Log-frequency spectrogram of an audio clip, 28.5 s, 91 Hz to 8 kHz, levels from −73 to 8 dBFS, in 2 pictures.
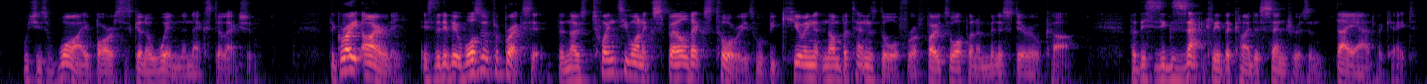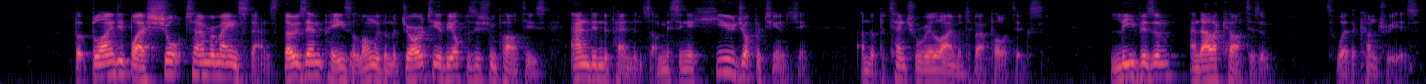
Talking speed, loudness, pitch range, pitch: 195 wpm, -28 LUFS, 110-140 Hz, 130 Hz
